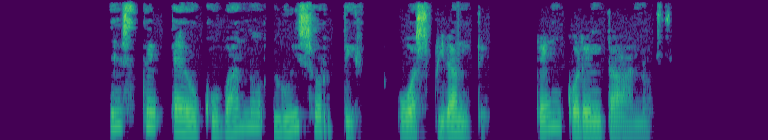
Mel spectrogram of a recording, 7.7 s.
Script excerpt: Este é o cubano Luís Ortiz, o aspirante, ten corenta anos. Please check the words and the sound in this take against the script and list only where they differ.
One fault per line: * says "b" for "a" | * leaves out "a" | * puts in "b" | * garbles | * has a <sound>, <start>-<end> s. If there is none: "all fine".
all fine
